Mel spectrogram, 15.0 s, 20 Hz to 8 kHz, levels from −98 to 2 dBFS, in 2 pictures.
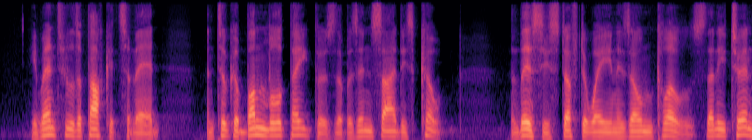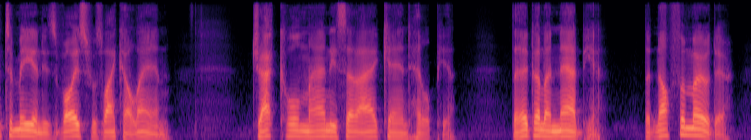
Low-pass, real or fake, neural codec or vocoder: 7.2 kHz; fake; codec, 16 kHz, 0.5 kbps, FunCodec, trained on LibriTTS, 25 frames a second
